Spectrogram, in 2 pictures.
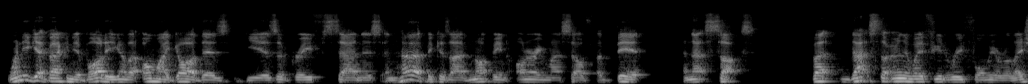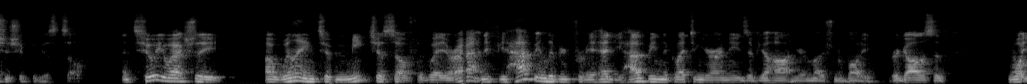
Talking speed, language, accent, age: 240 wpm, English, Australian, 20-39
